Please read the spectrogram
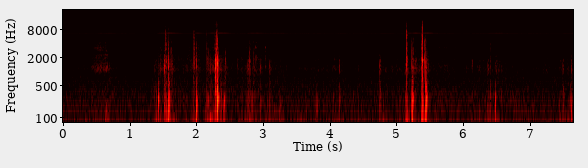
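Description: Mountain bike knocking and rattling over a rough, stony trail: a few sharp clatters about a second and a half to two seconds in, and another close pair about five seconds in, with little between them.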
